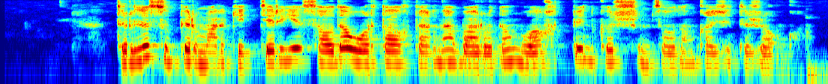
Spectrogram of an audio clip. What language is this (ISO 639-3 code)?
kaz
